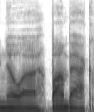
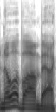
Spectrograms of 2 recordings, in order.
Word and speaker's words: Noah Baumbach: directed by Noah Baumbach, which is the same person who wrote and directed Marriage Story.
